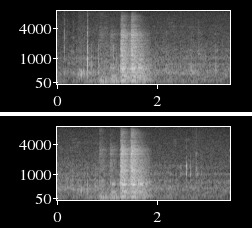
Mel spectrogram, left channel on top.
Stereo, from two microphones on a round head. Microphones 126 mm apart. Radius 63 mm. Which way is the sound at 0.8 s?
45° right (ahead or behind).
